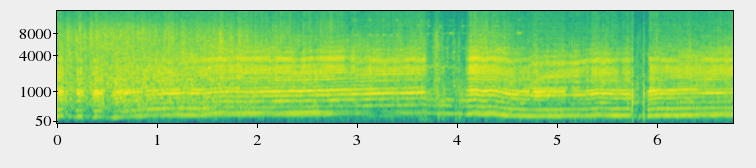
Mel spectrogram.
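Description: A rally car engine revs hard, its pitch climbing and briefly dropping at a gear change.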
